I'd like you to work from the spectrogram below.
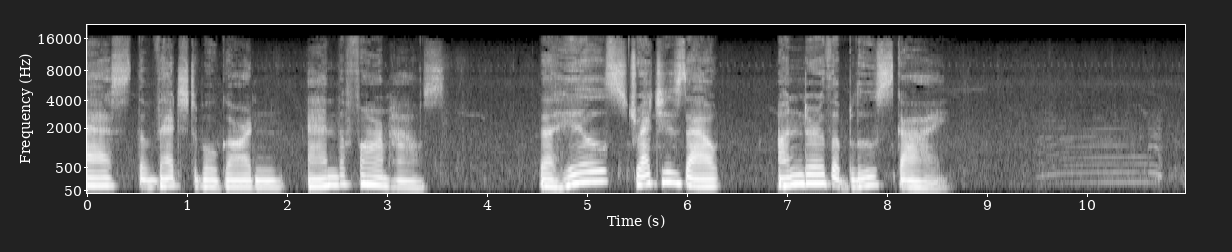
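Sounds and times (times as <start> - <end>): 
speech: 0.0 - 3.6, 4.5 - 8.7
cow mooing: 9.5 - 10.8.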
